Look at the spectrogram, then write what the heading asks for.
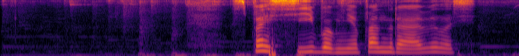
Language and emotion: Russian, positive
